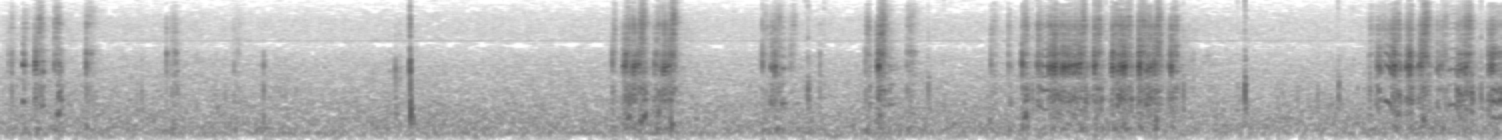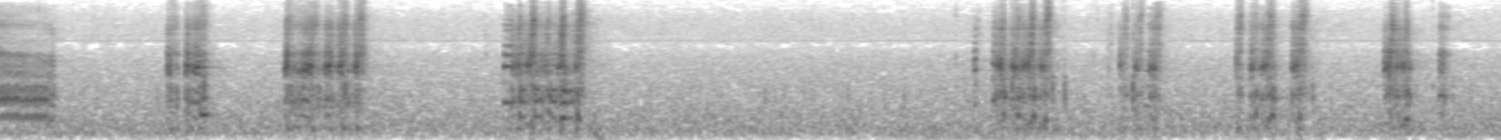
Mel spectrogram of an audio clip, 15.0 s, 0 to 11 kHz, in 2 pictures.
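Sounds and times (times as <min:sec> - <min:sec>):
cat meowing: 0:00.0 - 0:00.5, 0:03.1 - 0:06.0, 0:06.8 - 0:07.8, 0:08.4 - 0:09.4, 0:10.0 - 0:10.5, 0:12.4 - 0:14.8.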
